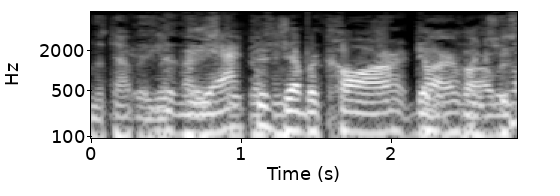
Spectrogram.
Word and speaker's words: Deborah Kerr: It's Deborah Carr. That's how she pronounced it. Deborah Carr.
